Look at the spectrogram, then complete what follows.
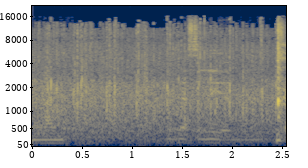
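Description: A round of applause for Luton getting their first win of the season: many hands clapping in a dense, steady patter for a couple of seconds, with one sharper, louder clap standing out near the end.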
